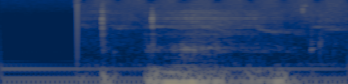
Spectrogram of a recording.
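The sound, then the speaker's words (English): A microphone being handled and adjusted: low, muffled thumps and rumbling bumps with a few sharp clicks, continuing for a couple of seconds with no talking. “Y'all done playing with your mic?”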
